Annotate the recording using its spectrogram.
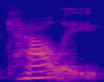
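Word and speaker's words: Caleigh: names because I W my daughter's name is Callie and it's spelled c a l e i g h and nobody said her name right so I watch the poor girl's face her whole life go it's Callie so that's why I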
